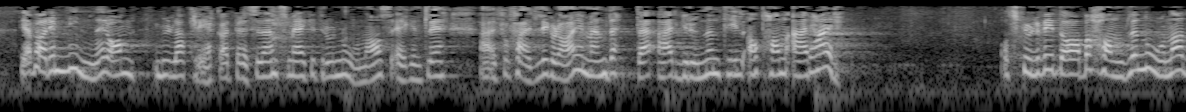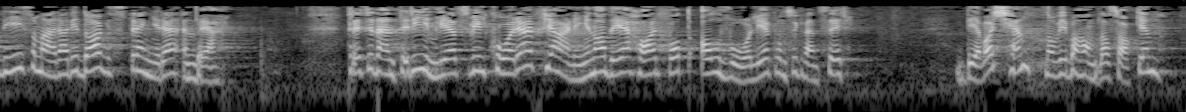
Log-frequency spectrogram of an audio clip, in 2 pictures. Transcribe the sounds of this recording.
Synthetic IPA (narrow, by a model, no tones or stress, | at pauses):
jæɪbɑːɾəmɪnːəɾɔmːʉlːɑkʰɾeːkɑɾpʰɾɛsɪd̪ɛnt̪sɔmjæɪɪkːət̪ʰɾuːɾɳuːənɑɔsḛːɡənt̪lɪʔæ̰ɾfɔɾfæɾd̪əlɪɡlɑːɪmɛnd̪ɛt̪ːəʔæɾɡɾʉnːənt̪ʰɪlɑt̪hɑnæɾhæːɾ | ʔɔskʉlːəʋɪd̪ɑːbəɦɑnd̪lənuːənɑʋd̪ɪsɔmæɾhæːɾɪd̪ɑːɡst̪ɾɛŋːəɾəʔɛnd̪ɛ | pʰɾɛsɪd̪ɛnt̪ɾiːməlɪheːt̪sʋɪlkʰoːɾəfjæːɳɪŋənɑʋd̪ɛhɑɾfɔt̪ːɑlʋoːɭɪəkʊnsəkʰʋɛnsəɾ | d̪ɛʋɑɾɕɛnt̪nɔɾʋɪbəɦɑnd̪lɑʂɑːkən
